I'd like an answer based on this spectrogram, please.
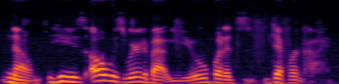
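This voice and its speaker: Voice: medium pitch, animated, normal speed, dark tone, no echo, close to an everyday voice. Reader voicing a wisecracking young guy, teasing and pointed, dull dry mic.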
